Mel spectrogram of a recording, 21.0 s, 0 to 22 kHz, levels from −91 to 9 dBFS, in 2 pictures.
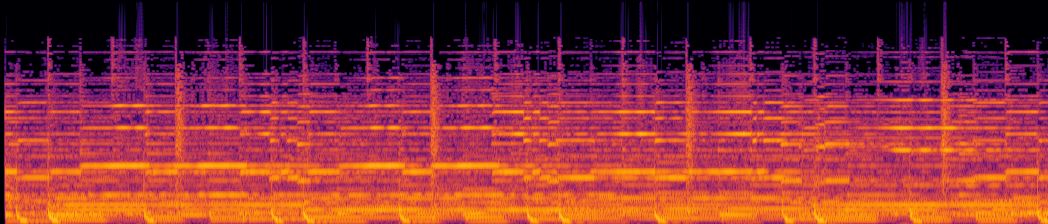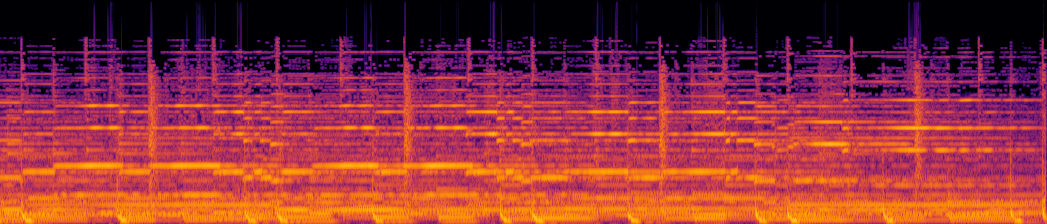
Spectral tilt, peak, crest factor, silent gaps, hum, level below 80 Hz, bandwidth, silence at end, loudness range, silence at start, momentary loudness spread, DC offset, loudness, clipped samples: -5 dB/octave; 0 dBFS; 10 dB; none; none; -22 dBFS; 11.5 kHz; 0 s; 1 LU; 0.05 s; 4 LU; under 0.1%; -9 LUFS; under 0.1%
